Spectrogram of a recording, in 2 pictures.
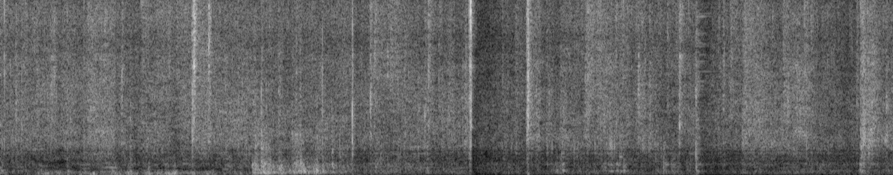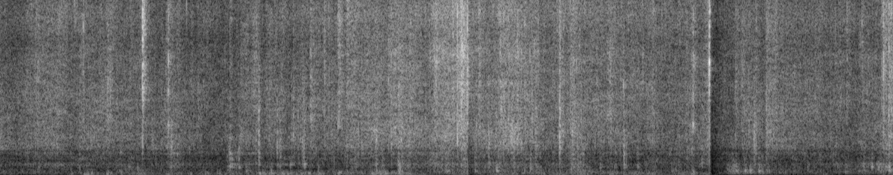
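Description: Grape picking by hand: vine leaves rustling and occasional sharp snips of secateurs cutting grape bunches, over a shifting low rumble.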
